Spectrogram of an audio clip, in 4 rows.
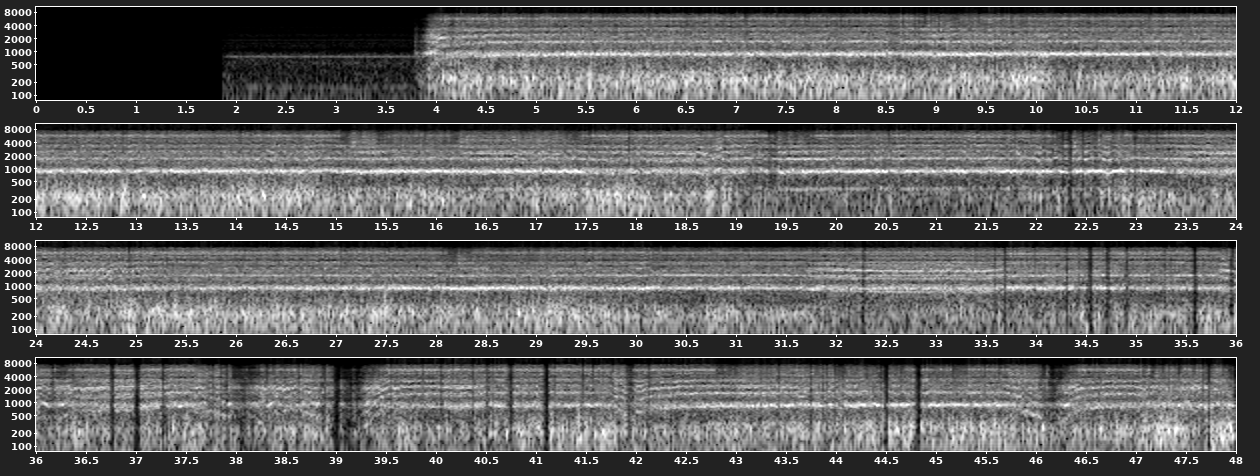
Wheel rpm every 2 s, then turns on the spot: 0, 0, 80, 230, 230, 230, 230, 230, 220, 210, 220, 230, 220, 230, 230, 230, 220, 220, 180, 90, 200, 210, 170, 200.
none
